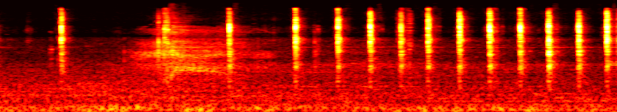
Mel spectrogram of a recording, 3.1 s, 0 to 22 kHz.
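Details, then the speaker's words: 2017 Jeep 3.6 V6 at idle, intake off: sharp regular ticking about three per second over steady idle from collapsed/loose rocker arm roller lifters on rear bank. "that's what you're hearing that one's this one's not bad but it's following up with this one"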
